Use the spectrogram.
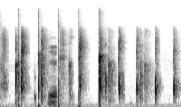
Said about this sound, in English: I just want to give him a big massive round of applause, actually, for doing all this.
